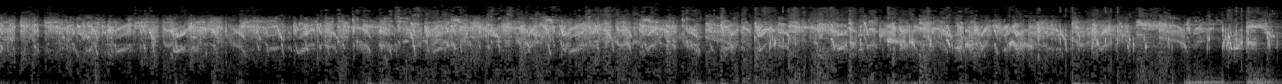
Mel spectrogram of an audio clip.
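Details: Swiftlet lure call for attracting swiftlets and boosting their numbers: many birds chattering at once in a thick, high-pitched, buzzy twittering that runs without pause.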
